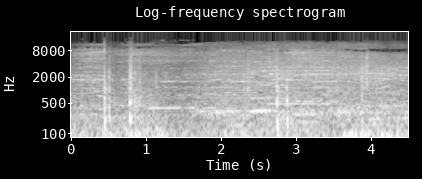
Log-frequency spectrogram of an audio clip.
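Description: Fireworks going off over music, with a few sharp bangs about half a second in, just under a second in and near three seconds in.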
